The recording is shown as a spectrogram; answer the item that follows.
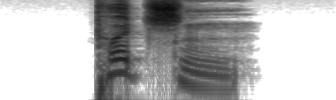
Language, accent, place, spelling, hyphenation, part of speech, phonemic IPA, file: German, Germany, Berlin, putschen, put‧schen, verb, /ˈpʊt͡ʃn̩/, De-putschen.ogg
- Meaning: to organize a coup d'état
